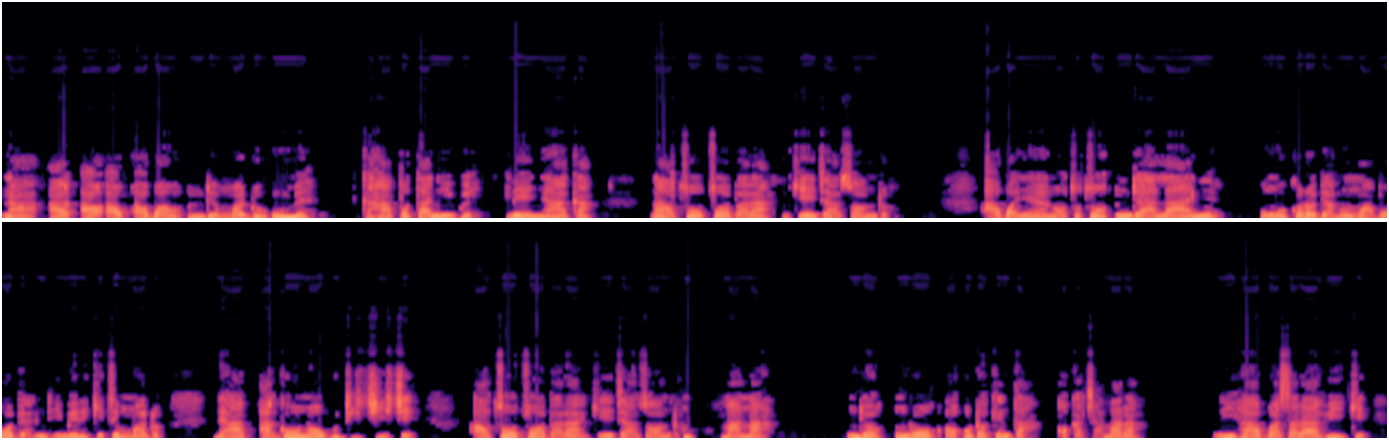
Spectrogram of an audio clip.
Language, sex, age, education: Igbo, female, 46-60, tertiary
